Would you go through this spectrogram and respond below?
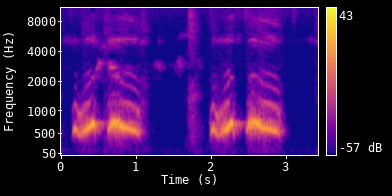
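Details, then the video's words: Spotted dove coos twice, recorded without background noise: each phrase pairs a quick rising note with a longer, smooth downward coo, the two phrases separated by almost a second of silence. "Chim Cu Gáy GỌI+THÚC+GÙ hạp bổi kích bổi, Cu Gáy Không Hậu Lỡ, Tiếng cu đất gáy, Cu cườm gáy gù"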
